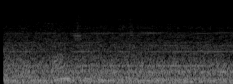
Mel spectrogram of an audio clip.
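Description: A steady low background rumble with faint, indistinct voices.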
